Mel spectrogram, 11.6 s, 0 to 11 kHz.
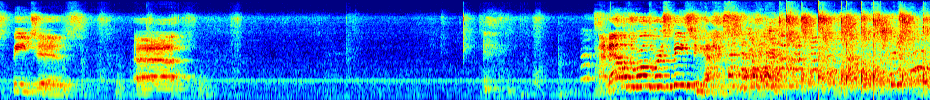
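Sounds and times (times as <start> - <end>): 
steady noisy background: 0.0 - 11.6
speech: 0.2 - 2.6, 7.6 - 10.0
laughter: 8.7 - 11.6
light polite golf claps from a team: 9.6 - 11.6.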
